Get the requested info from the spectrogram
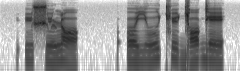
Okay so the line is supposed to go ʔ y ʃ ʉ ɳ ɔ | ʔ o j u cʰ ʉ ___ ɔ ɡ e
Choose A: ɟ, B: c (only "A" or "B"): A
